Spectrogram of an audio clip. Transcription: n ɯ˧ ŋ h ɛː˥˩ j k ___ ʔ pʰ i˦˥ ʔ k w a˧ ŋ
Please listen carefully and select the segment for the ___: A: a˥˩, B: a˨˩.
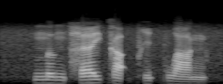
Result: B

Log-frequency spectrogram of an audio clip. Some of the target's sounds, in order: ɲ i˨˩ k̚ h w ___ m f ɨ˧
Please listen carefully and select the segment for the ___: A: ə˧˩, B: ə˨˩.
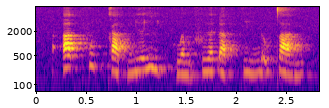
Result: A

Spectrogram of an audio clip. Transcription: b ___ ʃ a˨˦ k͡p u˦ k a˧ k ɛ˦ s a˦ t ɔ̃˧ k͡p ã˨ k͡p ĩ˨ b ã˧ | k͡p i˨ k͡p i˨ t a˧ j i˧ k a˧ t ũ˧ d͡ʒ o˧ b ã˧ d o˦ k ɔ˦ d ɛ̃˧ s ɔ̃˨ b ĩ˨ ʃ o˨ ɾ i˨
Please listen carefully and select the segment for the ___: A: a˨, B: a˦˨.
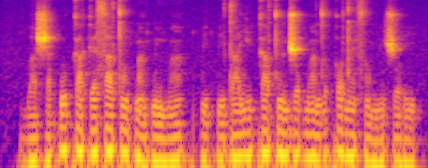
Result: A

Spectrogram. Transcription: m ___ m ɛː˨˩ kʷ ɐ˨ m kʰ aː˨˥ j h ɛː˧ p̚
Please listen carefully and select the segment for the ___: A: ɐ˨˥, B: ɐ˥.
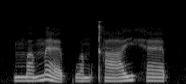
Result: A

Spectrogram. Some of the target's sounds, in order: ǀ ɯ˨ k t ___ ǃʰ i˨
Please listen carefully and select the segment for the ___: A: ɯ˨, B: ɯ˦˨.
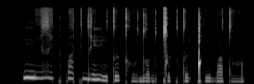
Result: A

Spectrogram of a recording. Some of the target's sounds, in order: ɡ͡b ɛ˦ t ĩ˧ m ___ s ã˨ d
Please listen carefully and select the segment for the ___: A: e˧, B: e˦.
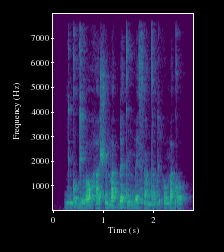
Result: A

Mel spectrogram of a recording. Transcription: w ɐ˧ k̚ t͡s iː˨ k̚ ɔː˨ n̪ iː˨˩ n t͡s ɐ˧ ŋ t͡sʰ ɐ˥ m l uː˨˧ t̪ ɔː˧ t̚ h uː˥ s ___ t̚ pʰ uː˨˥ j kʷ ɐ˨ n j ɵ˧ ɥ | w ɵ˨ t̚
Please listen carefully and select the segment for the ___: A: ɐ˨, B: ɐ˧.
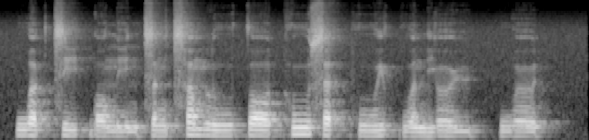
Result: B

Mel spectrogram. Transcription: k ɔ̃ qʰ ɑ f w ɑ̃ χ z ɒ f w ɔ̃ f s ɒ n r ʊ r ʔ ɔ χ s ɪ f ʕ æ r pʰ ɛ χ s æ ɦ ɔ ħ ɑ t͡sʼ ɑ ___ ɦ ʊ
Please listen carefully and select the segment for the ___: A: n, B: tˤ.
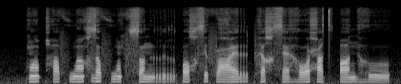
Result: A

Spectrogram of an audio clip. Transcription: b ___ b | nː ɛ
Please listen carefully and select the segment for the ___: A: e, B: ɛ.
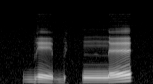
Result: A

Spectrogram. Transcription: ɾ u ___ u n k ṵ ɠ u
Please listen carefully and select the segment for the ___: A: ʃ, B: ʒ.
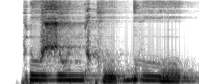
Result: B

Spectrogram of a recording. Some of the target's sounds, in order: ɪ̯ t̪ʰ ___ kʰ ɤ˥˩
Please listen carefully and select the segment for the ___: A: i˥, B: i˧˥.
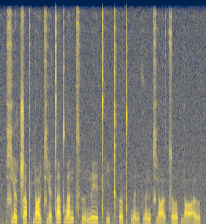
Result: B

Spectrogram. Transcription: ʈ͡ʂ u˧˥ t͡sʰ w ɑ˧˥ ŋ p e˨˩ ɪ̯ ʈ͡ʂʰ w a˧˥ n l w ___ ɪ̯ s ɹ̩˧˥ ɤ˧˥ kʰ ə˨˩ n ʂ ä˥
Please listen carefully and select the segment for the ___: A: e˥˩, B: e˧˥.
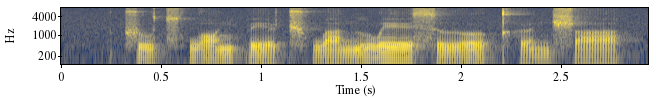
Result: A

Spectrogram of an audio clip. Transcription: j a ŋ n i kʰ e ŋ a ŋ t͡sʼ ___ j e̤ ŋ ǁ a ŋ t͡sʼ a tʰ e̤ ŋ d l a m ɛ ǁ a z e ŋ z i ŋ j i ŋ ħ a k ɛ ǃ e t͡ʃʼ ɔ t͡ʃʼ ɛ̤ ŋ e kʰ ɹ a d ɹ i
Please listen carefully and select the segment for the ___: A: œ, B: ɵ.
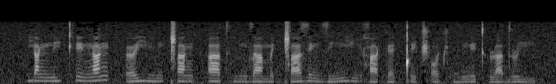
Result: A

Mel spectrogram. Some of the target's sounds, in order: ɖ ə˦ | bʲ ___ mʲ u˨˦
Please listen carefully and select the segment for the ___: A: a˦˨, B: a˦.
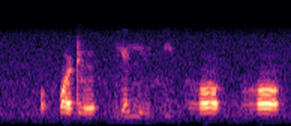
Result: B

